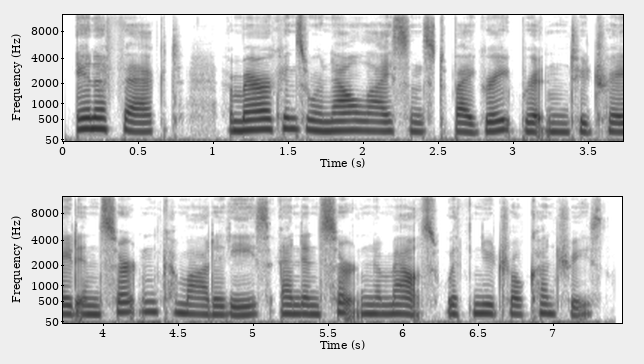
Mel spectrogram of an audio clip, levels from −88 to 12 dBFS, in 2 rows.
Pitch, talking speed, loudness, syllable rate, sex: 210 Hz, 170 wpm, -19 LUFS, 5.5 syllables/s, female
